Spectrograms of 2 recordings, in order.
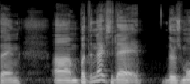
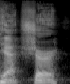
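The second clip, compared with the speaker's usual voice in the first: put-on mocking, scornful laugh. Retelling how the girlfriend's dad reacted to an excuse: imitating a mocking laugh. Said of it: "He literally laughed in my face".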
